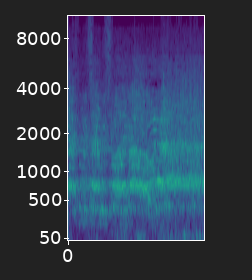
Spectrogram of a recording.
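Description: A large crowd of football fans roars and shouts "goal" together, pretending their team has scored, a loud, sustained wall of voices with chant-like tones running through it for the whole stretch.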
